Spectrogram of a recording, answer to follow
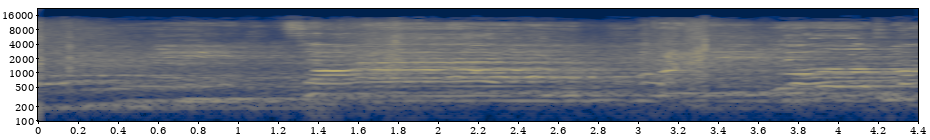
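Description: A small vocal group singing live in harmony, several voices holding and bending notes together, with new phrases coming in about a second in and again near the end.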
